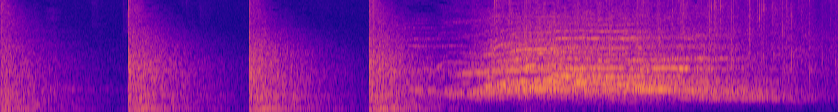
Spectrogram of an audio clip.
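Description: Four loud, resonant drum beats at an outdoor water bundle ceremony, evenly spaced and ringing out, followed by a crowd of adults and children bursting into a big sustained cheer and whoops.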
